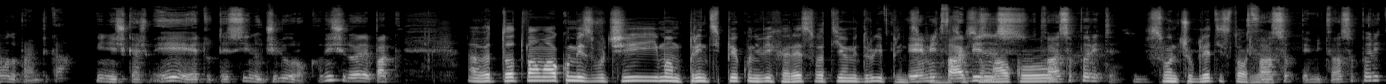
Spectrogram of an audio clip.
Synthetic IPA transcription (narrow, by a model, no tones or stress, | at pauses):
amod̪ɐpɾavʲimt̪ɐ̥ka | iniɛʃɛ̥kaʒɛmɛɛt̪ot̪ɛsinɐut͡ʃiliʊɾɔ̰kniʃɛd̪ɔjd̪ɛpak | ɐvɛt̪ːot̪ovamalˠkʊmizvut͡ʃiimɐmpɾint̪si̥piɐkʊnivixɐɾɛsvɐt̪imɐmid̪ɾuɡʲipɾint̪ɛimit̪vaɛbiznmsalˠkʊvaɛsɐpɐɾit̪ɛswɐnt͡ʃuɡlʲɛt̪ist̪ɔɾtivasɐɛmit̪vasɐpɐɾit̪ɛ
